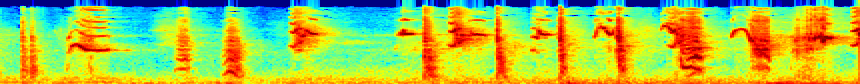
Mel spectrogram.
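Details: Javan myna song for tutoring mynas that seldom sing: rapid uneven series of squeaky, scratchy notes and twisting whistles, growing busier and denser toward the end.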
